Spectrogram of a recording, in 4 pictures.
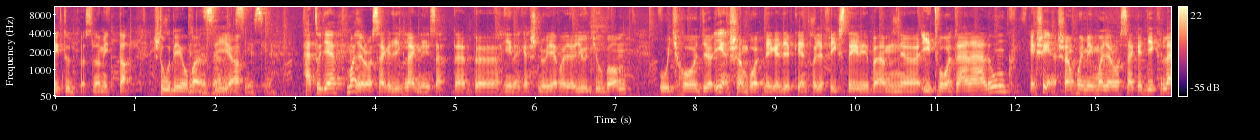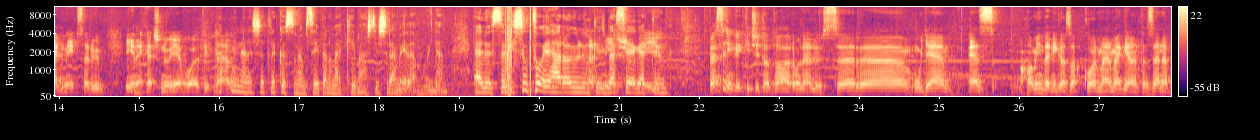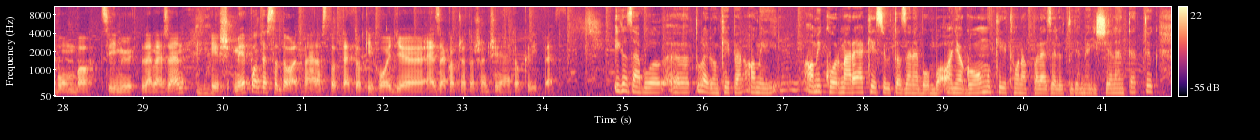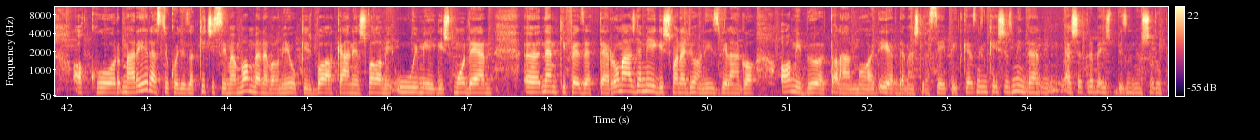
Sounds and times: Speech: 0.0s - 34.2s
Music: 0.0s - 55.7s.

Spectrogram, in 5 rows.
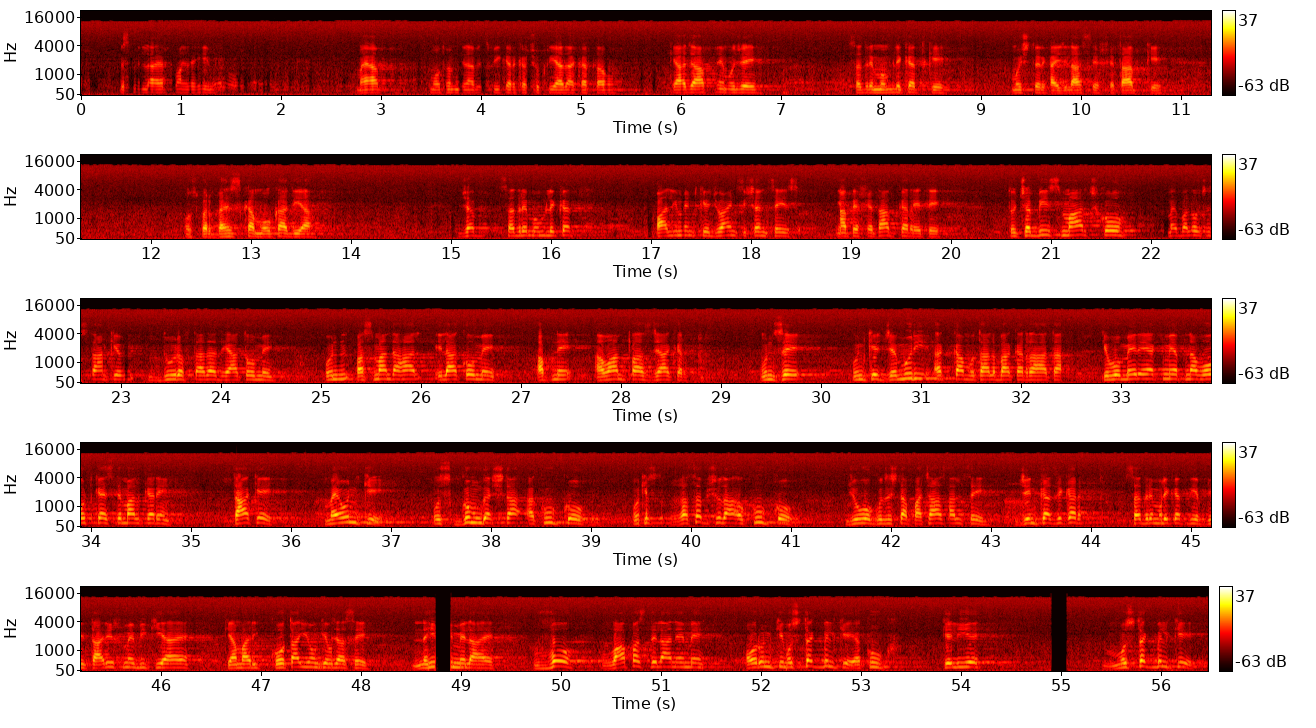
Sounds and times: Narration, monologue: 0.0s - 56.4s
Male speech, man speaking: 0.4s - 2.0s, 2.8s - 6.9s, 7.7s - 10.9s, 12.3s - 13.8s, 15.1s - 20.0s, 20.6s - 28.8s, 29.4s - 54.3s, 55.4s - 56.4s.

